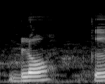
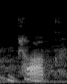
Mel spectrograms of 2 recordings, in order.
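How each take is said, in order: First: block said out loud with a rise; clear loud model. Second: block repeated much softer, falling; soft echo. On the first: Teacher models block loudly for students, rising. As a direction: call block out clearly for the class. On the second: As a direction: murmur block back quietly. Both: Shown as a demonstration. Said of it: "teacher models word twice".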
